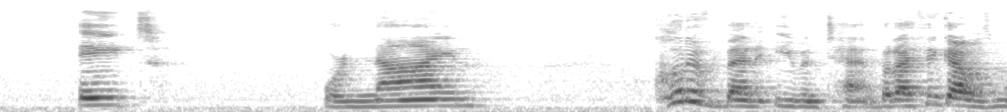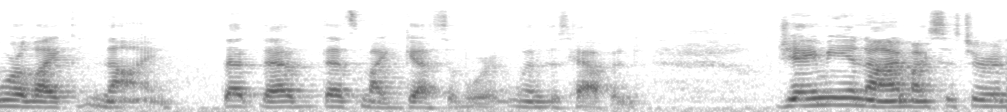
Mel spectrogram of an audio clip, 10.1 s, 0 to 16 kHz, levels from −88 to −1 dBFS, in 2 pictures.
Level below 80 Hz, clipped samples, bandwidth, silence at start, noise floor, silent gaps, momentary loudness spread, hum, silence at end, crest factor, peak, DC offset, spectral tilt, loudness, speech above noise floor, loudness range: -76 dBFS; under 0.1%; 11 kHz; 0.4 s; -70 dBFS; none; 15 LU; none; 0 s; 22 dB; -18 dBFS; under 0.1%; -4 dB/octave; -38 LUFS; 32 dB; 6 LU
